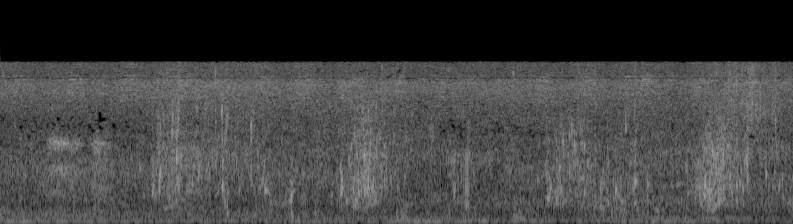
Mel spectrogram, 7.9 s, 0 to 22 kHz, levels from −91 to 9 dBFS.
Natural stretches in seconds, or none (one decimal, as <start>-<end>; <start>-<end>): 0.0-1.9; 2.9-7.9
